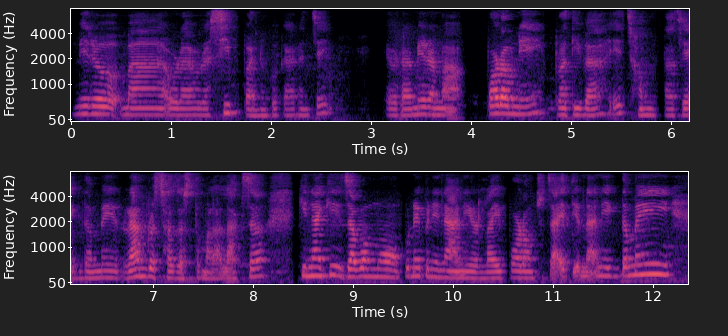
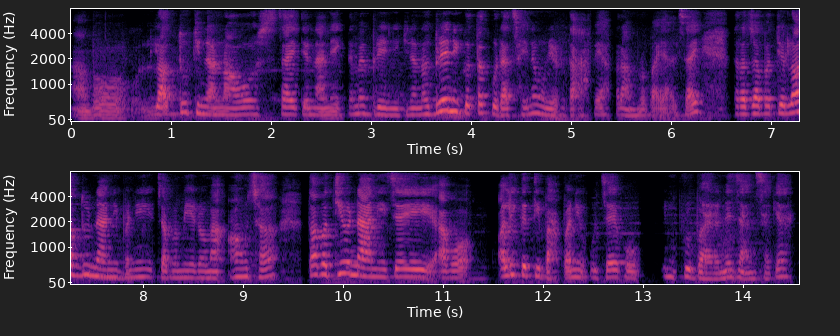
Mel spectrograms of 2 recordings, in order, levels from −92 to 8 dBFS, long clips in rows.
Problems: constant background noise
